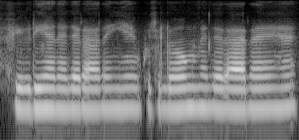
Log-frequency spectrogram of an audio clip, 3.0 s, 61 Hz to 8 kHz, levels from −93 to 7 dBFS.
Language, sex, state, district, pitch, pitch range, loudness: Marwari, female, Rajasthan, Churu, 185 Hz, 180-185 Hz, -18 LUFS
